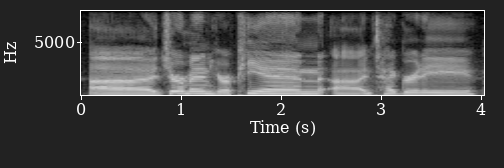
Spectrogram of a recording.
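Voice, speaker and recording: Animated podcast co-host, lively pitch. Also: slow pace, smooth. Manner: animated, laughs often, stumbles and repeats words. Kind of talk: casual comedic chat, reading a dating ad aloud.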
